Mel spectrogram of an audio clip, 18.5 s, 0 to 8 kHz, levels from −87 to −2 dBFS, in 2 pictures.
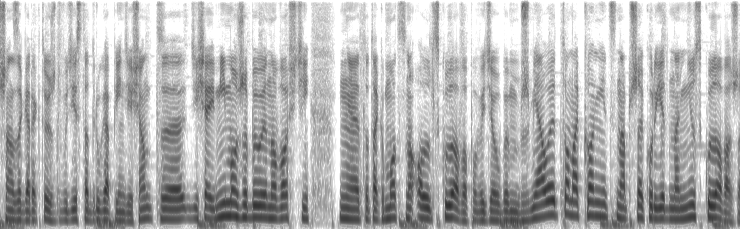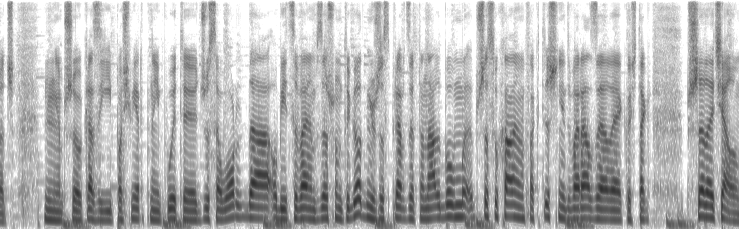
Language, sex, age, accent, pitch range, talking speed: Polish, male, 20-39, native, 105-140 Hz, 145 wpm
